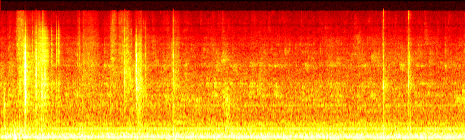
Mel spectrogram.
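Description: Plastic toy pieces click and tap against each other.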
